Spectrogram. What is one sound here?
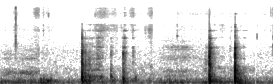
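Metal rails knock down onto a wooden table.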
